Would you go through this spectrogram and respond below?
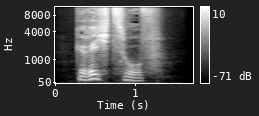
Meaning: law court; court of justice
- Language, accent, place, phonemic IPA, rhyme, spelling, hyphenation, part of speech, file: German, Germany, Berlin, /ɡəˈʁɪçt͡sˌhoːf/, -oːf, Gerichtshof, Ge‧richts‧hof, noun, De-Gerichtshof.ogg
